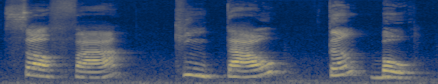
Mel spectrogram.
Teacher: As oxítonas têm essa sílaba mais forte na última sílaba.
